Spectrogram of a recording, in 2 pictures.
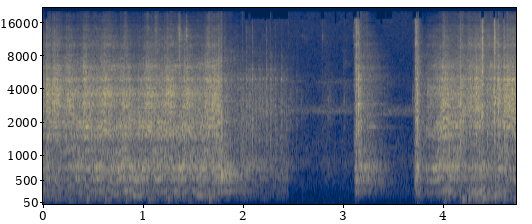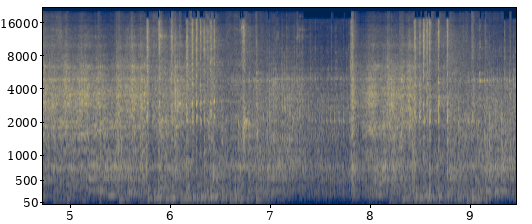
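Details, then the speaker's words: Chevy 250 straight-six, long-stored engine from a 1964 C10, first start attempts; runs rough only while the starter is engaged, dies as soon as the starter is released, catches again on recranking. "as soon as it comes off the starter it's freaking done like I can keep the starter and it'll keep running it doesn't make any sense"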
